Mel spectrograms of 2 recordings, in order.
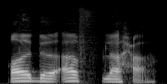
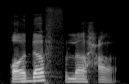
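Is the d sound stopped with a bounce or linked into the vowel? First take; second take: bounced; linked. First: The d is stopped with a bounce before the glottal vowel. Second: The d runs straight into the following vowel. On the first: This is the usual reading. "Matikan dal dengan hadirkan sifat-sifat dia. Sifat lantunan dia" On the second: This is the reading with naqal. "Pindahkan baris hamzah kepada huruf sukun ni tadi. So bunyinya"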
